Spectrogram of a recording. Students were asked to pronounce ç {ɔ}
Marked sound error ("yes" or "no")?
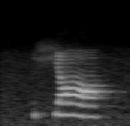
yes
